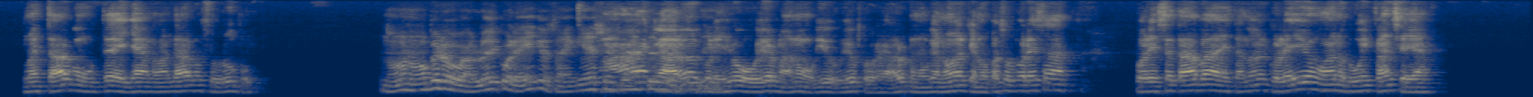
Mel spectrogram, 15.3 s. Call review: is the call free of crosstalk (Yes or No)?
No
